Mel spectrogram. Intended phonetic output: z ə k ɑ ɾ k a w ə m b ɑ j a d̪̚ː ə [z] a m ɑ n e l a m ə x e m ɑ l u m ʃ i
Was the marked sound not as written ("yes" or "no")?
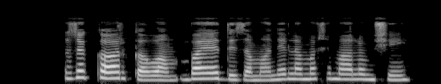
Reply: no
